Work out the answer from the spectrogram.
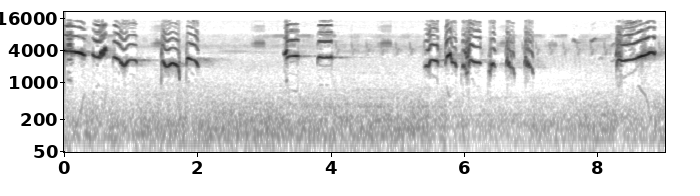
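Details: Oriental magpie-robin singing repeated short bursts of looping, slurred whistles and sharp chirps, with pauses between phrases and a final long rising whistle; soft low hum throughout.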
